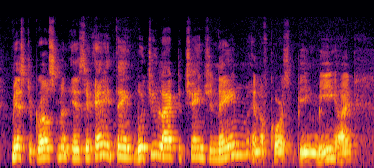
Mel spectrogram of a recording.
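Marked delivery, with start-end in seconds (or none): 0.2-3.8 thick, heavy Southern drawl, pitched up. Retelling what the judge asked at the citizenship hearing: imitating a heavy Southern accent. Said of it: "he had such a heavy Southern accent".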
